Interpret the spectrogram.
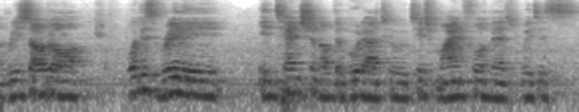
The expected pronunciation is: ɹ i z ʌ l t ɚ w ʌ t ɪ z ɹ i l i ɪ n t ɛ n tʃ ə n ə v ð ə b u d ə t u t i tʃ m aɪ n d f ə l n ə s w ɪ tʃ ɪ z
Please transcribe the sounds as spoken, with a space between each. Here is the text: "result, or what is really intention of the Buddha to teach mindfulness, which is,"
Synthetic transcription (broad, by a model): ɹ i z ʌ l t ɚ w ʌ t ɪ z ɹ i l i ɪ n t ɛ n ʃ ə n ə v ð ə b u d ə t u t i tʃ m aɪ n d f ə l n ə s w ɪ tʃ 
